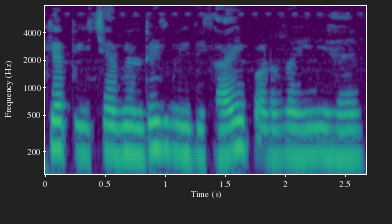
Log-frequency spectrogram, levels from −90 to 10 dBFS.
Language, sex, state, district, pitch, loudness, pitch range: Hindi, female, Uttar Pradesh, Budaun, 185 Hz, -29 LUFS, 180-195 Hz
